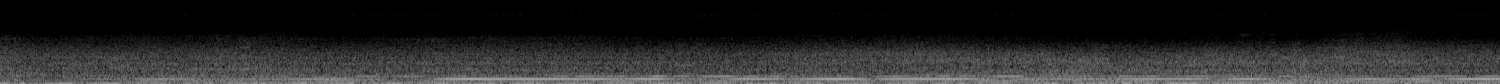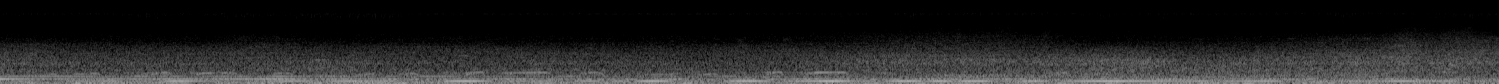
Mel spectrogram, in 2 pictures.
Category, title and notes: Soundscapes > Urban
Empty Streets
Droning atmospheric urban track.
ambient, urban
